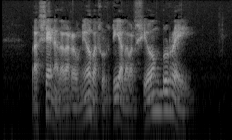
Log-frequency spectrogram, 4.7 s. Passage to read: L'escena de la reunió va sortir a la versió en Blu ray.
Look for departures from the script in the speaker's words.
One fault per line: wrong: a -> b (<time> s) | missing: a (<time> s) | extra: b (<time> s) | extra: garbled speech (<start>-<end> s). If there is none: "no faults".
no faults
